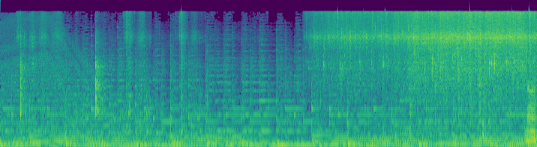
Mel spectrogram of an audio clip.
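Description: Shallots and garlic sautéing in hot oil in a pan, a steady close sizzle and crackle that swells louder and brighter toward the end, with no talking.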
